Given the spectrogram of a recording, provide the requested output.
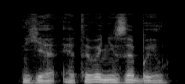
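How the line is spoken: Quiet. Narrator (Russian): проговорил тихо Нед

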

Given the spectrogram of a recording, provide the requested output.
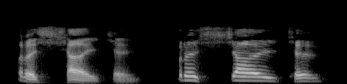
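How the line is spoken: Sobbing. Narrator (Russian): Кикимор зарыдал

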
